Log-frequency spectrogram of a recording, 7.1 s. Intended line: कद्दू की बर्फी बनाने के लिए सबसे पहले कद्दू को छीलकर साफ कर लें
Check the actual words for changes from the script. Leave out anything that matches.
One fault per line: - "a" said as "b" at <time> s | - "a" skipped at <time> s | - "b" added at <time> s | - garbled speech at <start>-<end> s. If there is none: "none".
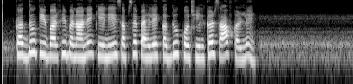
none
